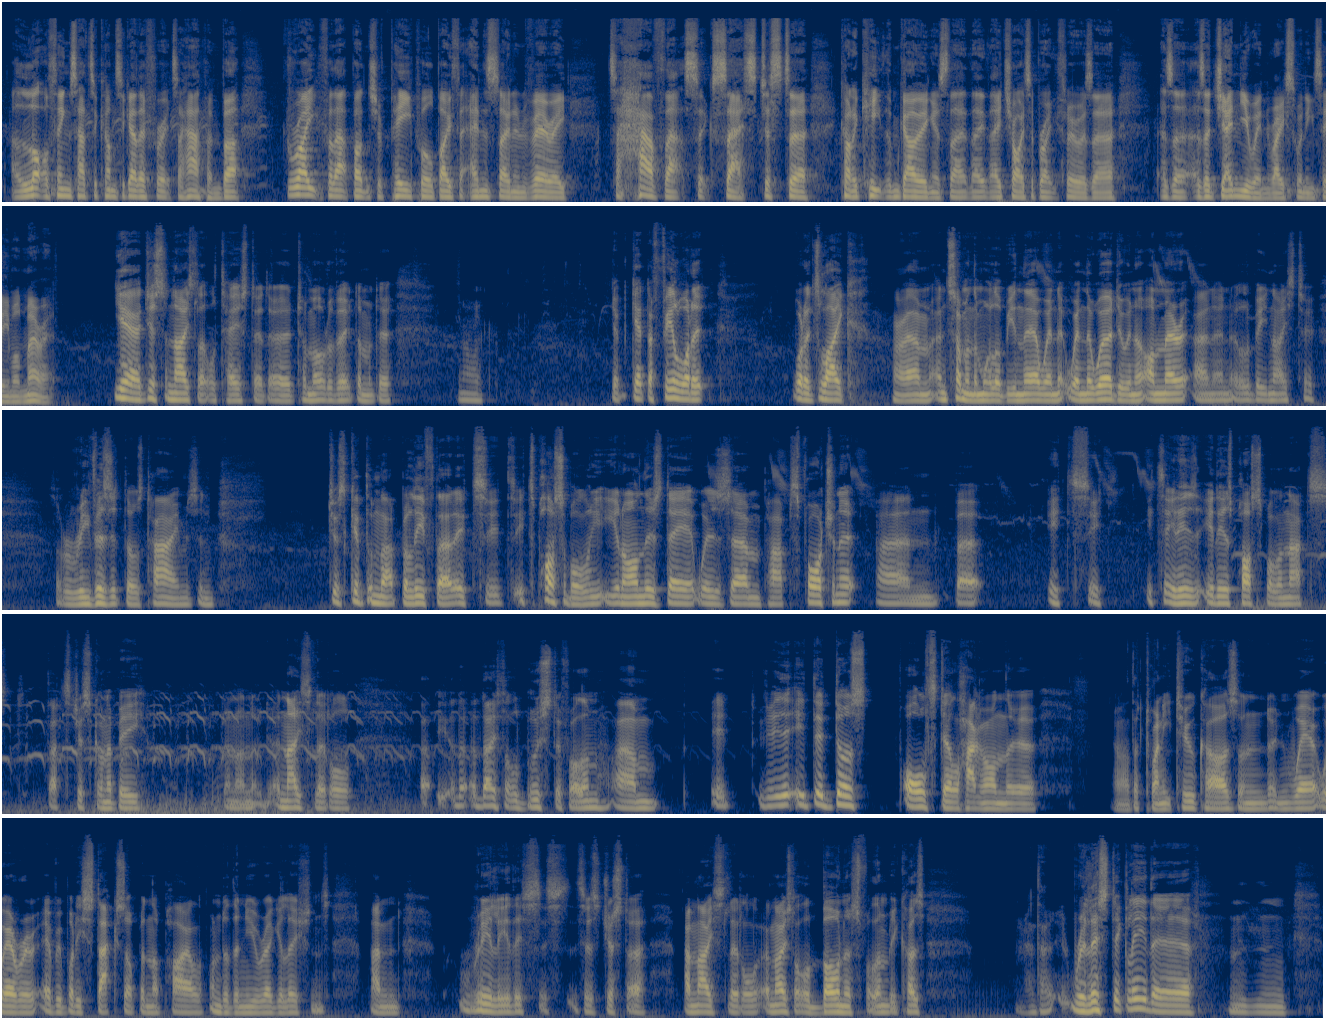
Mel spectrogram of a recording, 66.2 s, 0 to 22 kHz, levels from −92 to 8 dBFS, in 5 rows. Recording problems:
animal sounds; faint; throughout; 30 dB below the speech

